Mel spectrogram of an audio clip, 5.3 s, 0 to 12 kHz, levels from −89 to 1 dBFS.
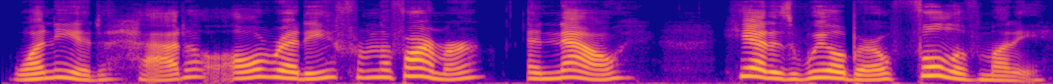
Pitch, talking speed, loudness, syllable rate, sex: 240 Hz, 195 wpm, -18 LUFS, 5.2 syllables/s, female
